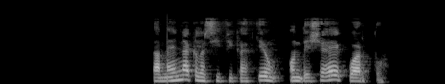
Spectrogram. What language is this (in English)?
Galician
